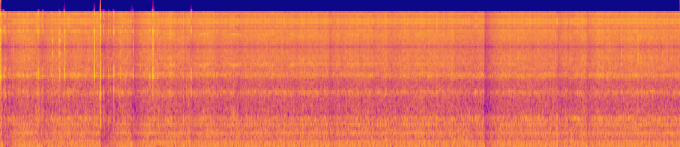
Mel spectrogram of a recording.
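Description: A motorboat engine drones steadily at speed.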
